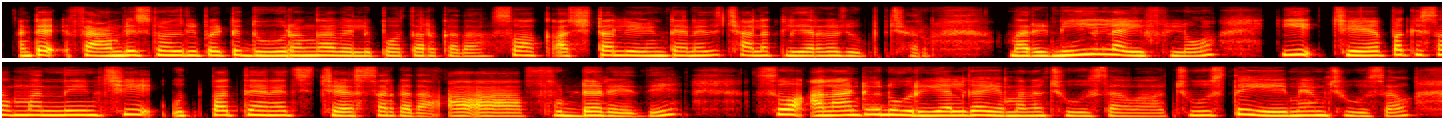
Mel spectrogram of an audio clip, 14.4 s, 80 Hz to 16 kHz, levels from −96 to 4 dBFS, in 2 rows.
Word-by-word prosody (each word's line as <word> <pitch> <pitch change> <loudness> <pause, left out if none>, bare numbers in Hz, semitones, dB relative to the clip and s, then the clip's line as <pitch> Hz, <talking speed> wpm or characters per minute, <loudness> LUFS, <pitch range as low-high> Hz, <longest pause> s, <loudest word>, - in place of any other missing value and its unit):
అంటే 290 +4 +3 0.2
ఫ్యామిలీస్‌ని 255 +2 +3
వదిలిపెట్టి 265 +1 0
దూరంగా 250 +1 +4
వెళ్ళిపోతారు 235 0 -3
కదా! 215 0 -7
సో, - - -7
ఆ - - -5
కష్టాలు 265 +3 -1
ఏంటి 250 +1 +1
అనేది 260 +3 -2
చాలా 260 -1 0
క్లియర్‌గా 245 0 0
చూపించారు. 225 +3 -11 0.4
మరి 240 0 +3
నీ 290 - +5 0.2
లైఫ్‌లో 245 -2 -1 0.5
ఈ - - +7 0.2
చేపకి 265 +3 +1
సంబంధించి, 285 +2 +1 0.2
ఉత్పత్తి 280 +3 -2
అనేది 270 -1 -1
చేస్తారు 240 +1 -1
కదా! 200 -2 -6 0.2
ఆహ్, 225 - +1
ఆ! - - 0 0.2
ఫుడ్ 255 -1 +1
అనేది. 225 +4 -3 0.5
సో, - - +3 0.2
అలాంటివి 285 +4 +4
నువ్వు 280 -3 +3
రియల్‌గా 255 +2 +3
ఏమన్నా 240 +1 +1
చూసావా? 225 -2 -5 0.2
చూస్తే 270 +4 -2 0.2
ఏమేమి 255 +2 +2
చూసావు? 225 +2 -6
255 Hz, 155 wpm, -22 LUFS, 235-270 Hz, 0.5 s, ఈ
